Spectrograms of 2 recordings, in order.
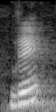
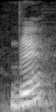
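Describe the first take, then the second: No difference in how they are said.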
